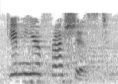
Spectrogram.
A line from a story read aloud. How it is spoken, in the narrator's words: customers shouted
